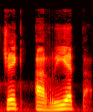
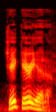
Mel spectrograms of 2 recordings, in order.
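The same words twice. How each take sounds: First: The r is strongly trilled, Spanish style. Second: The r is said as a plain English r.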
